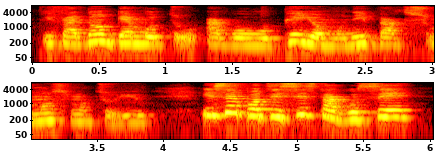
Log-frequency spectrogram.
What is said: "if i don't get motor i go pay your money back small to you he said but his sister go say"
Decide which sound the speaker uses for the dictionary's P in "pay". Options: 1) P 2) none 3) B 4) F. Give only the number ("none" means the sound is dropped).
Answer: 1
